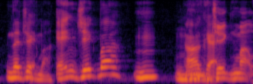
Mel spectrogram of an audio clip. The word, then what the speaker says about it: Njigba: It's Najigba. Phonetically, how much is it? Do it phonetically. Njigba.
